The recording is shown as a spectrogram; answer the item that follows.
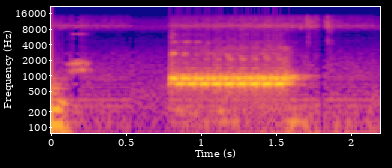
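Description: A telephone ringing once: a short electronic two-tone ring lasting under a second.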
